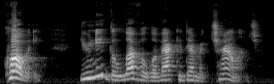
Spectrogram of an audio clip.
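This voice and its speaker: A woman's voice: medium pitch, expressive, a little fast, bright, forceful tone. A woman reading the part of an earnest, resigned gifted schoolboy who reasons emphatically in an audiobook. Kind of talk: acted audiobook dialogue.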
